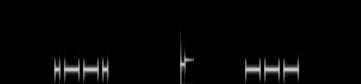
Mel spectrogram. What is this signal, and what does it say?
Morse code, heard as a keyed tone, about 25 wpm, 700 Hz. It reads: P O
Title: Single Letter-Number Alt - Rapid-Fire 25wpm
